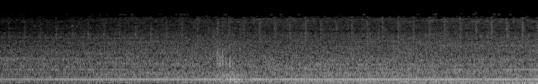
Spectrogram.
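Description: A vehicle engine runs in a steady, loud idle-like drone as it drives over chipboard frames, with one brief thump partway through and no voices.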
